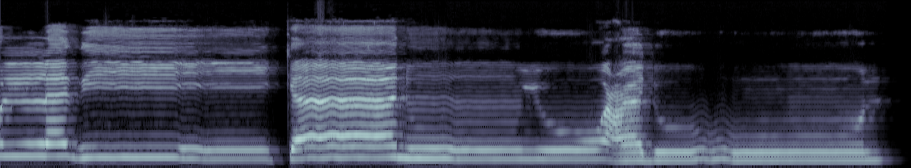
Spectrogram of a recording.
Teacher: یوعدون میں جو دال ہے، اس دال کو بھی ہم 1 الف کے برابر لمبا کریں گے، کیونکہ یہاں پر واو مدہ ہے، دیے جائیں گے.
